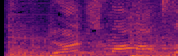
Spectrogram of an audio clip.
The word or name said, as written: deutschmarks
